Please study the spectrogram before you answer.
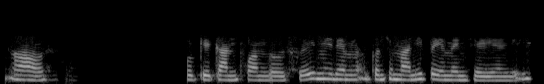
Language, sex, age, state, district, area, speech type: Telugu, female, 18-30, Telangana, Mahabubabad, rural, conversation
